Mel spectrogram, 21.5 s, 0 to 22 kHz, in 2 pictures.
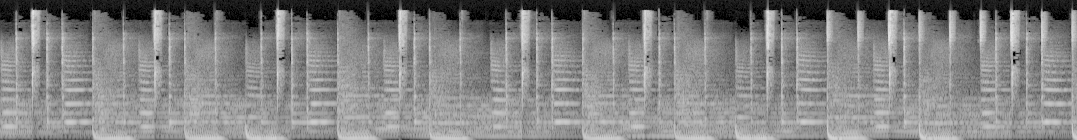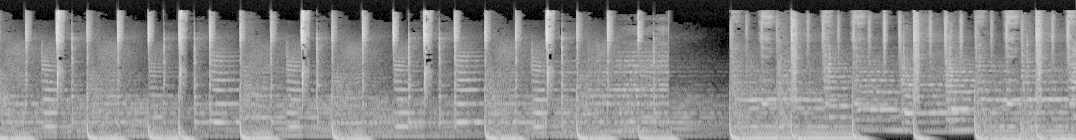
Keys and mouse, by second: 3.0-3.9 drag, 6.4 click, 8.5 g, 12.7 click, 14.8 click, 15.0 g, 17.3-18.1 drag, 18.8 g.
